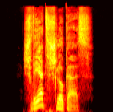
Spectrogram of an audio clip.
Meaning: genitive singular of Schwertschlucker
- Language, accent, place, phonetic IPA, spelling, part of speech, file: German, Germany, Berlin, [ˈʃveːɐ̯tˌʃlʊkɐs], Schwertschluckers, noun, De-Schwertschluckers.ogg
